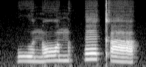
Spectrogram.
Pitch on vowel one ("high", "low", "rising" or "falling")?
low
